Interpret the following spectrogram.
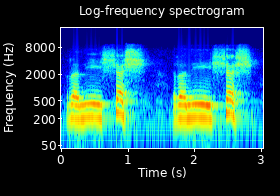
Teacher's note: शच्या पुढे विसर्ग, विसर्गाच्या पुढे श आलेला आहे म्हणून विसर्गाचा उच्चार आपण हलंत श करणार आहोत. उच्चार काय होईल रनीशश.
